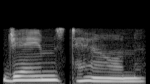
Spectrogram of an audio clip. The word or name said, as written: Jamestown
